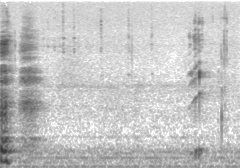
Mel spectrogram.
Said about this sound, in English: So I'm just going to take a quick sip so I don't cough.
